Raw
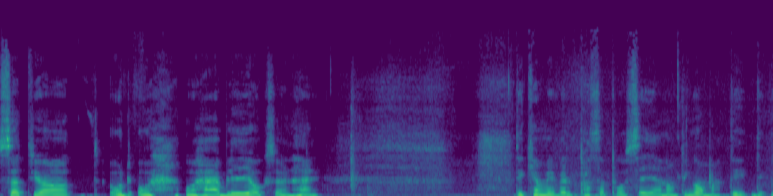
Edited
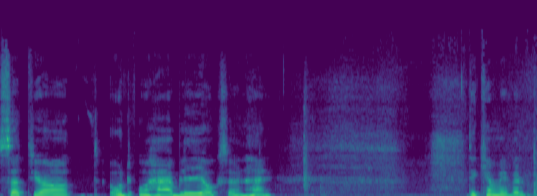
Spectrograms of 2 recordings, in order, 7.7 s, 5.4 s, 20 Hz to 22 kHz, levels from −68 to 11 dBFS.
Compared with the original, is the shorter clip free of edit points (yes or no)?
no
